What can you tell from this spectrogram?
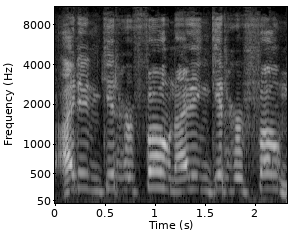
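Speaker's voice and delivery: high-pitched imitation of panicking; put-on high, distressed plea; mock panic. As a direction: whine it like a panicking drunk friend. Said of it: "he almost started panicking".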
